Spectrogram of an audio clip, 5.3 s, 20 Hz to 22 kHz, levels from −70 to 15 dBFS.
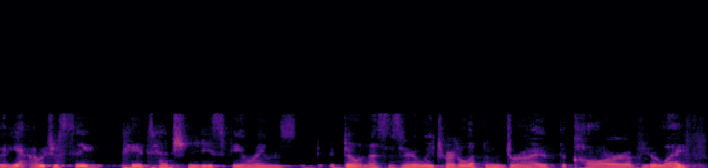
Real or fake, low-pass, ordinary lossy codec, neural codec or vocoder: fake; 7.2 kHz; MP3, 48 kbps; codec, 44.1 kHz, 2.6 kbps, SNAC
